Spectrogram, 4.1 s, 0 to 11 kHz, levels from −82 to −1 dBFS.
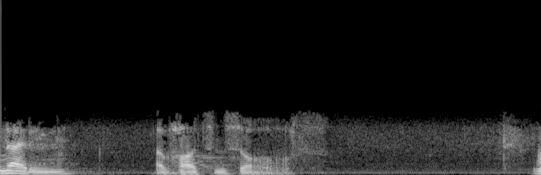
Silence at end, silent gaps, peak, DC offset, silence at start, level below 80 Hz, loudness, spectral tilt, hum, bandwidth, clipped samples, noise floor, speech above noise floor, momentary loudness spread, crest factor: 0 s; none; -2 dBFS; under 0.1%; 0 s; -60 dBFS; -23 LUFS; -11 dB/octave; none; 4.2 kHz; under 0.1%; -48 dBFS; 27 dB; 22 LU; 22 dB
